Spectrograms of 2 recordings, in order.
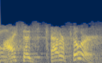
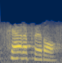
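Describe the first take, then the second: First: "caterpillar" said clearly, /kætərpɪlər/, stressed; correct caterpillar. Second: "Caterpillar" said as "cattle piddle", /kætəpɪtəl/; child insists, saying "Caterpillar" like "cattle piddle"; mispronounced caterpillar. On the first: Shown as a demonstration. Man correcting the little girl's mangled word. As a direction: carefully spell out "caterpillar" sound by sound. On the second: Acted. Little girl correcting mister, still mangling the word. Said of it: "You're saying cattle piddle".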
